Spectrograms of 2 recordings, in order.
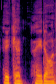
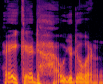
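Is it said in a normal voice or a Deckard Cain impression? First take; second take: normal voice; Deckard Cain. First: It is said in his normal voice. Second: It is said imitating Deckard Cain's voice.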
